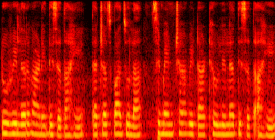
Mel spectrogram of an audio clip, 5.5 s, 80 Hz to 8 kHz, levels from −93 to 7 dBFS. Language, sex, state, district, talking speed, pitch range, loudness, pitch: Marathi, female, Maharashtra, Pune, 140 wpm, 190-210 Hz, -28 LUFS, 200 Hz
